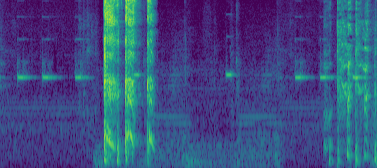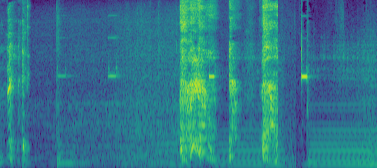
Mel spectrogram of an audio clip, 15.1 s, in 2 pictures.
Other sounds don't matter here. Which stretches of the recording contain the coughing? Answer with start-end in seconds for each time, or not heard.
2.0-3.1, 6.5-8.2, 11.1-13.1.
